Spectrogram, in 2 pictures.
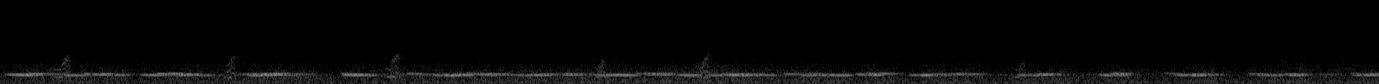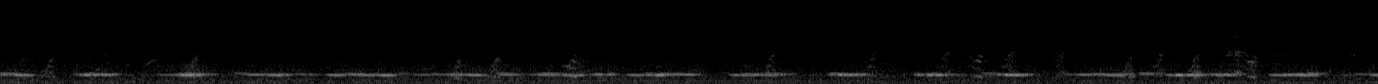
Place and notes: You can hear birds singing, frogs croaking and the sounds of other living creatures in the swamp pond.
30 May, 16:30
